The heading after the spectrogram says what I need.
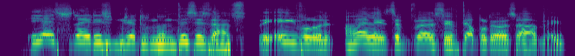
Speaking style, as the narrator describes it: sobbed Justin

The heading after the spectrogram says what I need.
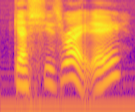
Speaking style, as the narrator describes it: He chuckled at himself

